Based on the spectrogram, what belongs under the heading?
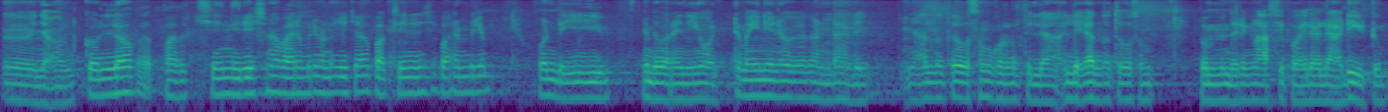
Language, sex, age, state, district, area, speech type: Malayalam, male, 18-30, Kerala, Idukki, rural, spontaneous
